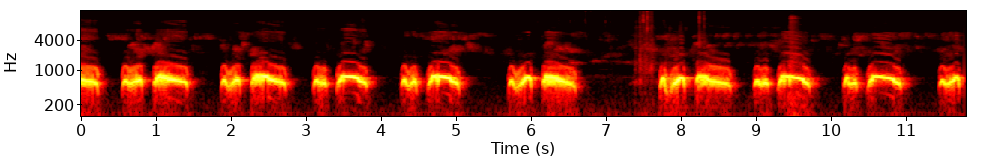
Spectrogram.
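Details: Spotted dove cooing, used to lure wild doves: low hoarse coos around the same pitch in short paired phrases, a brief note then a longer slurred one, repeated steadily with a pause near the middle; no other sounds.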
